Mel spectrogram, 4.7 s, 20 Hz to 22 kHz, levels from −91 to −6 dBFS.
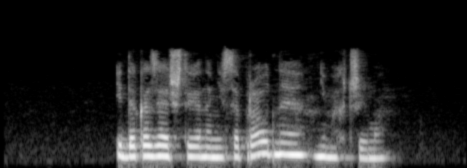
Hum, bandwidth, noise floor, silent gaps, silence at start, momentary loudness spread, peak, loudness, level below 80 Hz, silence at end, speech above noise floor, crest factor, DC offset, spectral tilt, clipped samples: none; 7.8 kHz; -70 dBFS; none; 1.15 s; 11 LU; -2 dBFS; -17 LUFS; -58 dBFS; 0.8 s; 55 dB; 16 dB; under 0.1%; -6.5 dB/octave; under 0.1%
